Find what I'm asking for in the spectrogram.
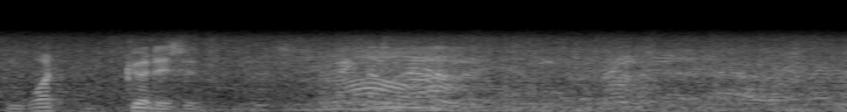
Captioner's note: students murmuring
